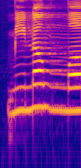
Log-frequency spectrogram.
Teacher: Lam pada lafaz Allah dibaca secara tafkhim sebab huruf sebelumnya berbaris fathah, maka dibaca tebal. Minallah. Kemudian alif lamnya dinamakan dengan alif lam syamsiyah karena alif lam menghadapi huruf syamsiyah yaitu lam, maka alif lam tidak kita baca.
